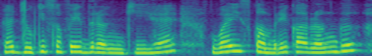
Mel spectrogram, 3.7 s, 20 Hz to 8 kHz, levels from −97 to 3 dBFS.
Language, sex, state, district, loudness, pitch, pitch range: Hindi, female, Rajasthan, Jaipur, -13 LUFS, 260 Hz, 235-280 Hz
